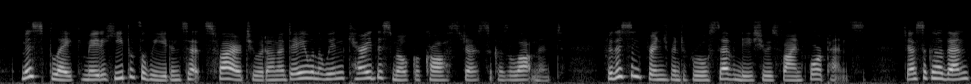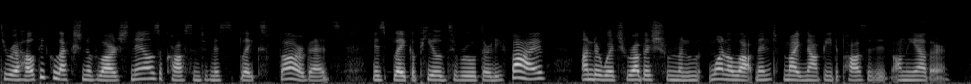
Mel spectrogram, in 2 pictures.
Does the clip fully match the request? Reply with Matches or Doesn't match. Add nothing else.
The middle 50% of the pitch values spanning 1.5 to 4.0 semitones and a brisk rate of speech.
Matches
